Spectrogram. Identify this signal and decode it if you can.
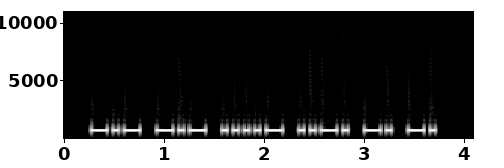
Morse code, heard as a keyed tone, about 22 wpm, 700 Hz. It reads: KK4FNN
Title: USA Call Signs - 6 Characters - Repeated 2x - 22wpm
